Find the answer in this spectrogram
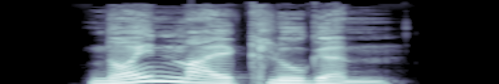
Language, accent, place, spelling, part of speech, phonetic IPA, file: German, Germany, Berlin, neunmalklugem, adjective, [ˈnɔɪ̯nmaːlˌkluːɡəm], De-neunmalklugem.ogg
- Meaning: strong dative masculine/neuter singular of neunmalklug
